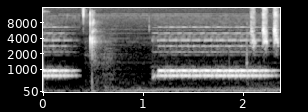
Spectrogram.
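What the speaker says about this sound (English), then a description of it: "I noticed that the phone was ringing" An electronic telephone ring from the video game Higurashi When They Cry repeats in two steady bursts separated by a brief pause, clear and alone with faint clicks between.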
